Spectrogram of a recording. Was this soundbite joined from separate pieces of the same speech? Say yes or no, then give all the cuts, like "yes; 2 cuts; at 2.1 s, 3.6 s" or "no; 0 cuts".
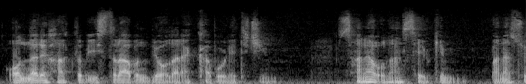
yes; 2 cuts; at 1.5 s, 3.3 s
